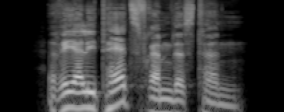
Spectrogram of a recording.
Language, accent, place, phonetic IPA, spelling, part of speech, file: German, Germany, Berlin, [ʁealiˈtɛːt͡sˌfʁɛmdəstn̩], realitätsfremdesten, adjective, De-realitätsfremdesten.ogg
- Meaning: 1. superlative degree of realitätsfremd 2. inflection of realitätsfremd: strong genitive masculine/neuter singular superlative degree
